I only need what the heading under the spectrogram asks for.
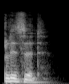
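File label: "blizzard", British English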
